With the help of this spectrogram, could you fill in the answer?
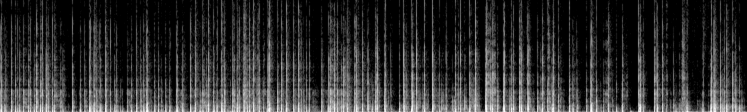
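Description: Long nails tap rapidly on the front and side of a hand-sized, hollow, printed cardboard Game Boy retail box. The result is a quiet, dense stream of dry, hollow clicks and thuds. Each tap dies away almost instantly, with weight in the low end and little brightness.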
